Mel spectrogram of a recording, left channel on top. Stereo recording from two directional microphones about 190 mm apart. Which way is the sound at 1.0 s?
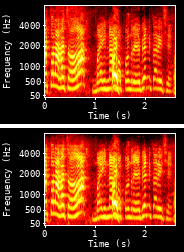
20° left (ahead or behind).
